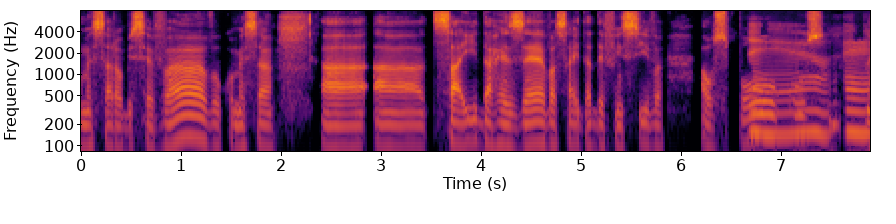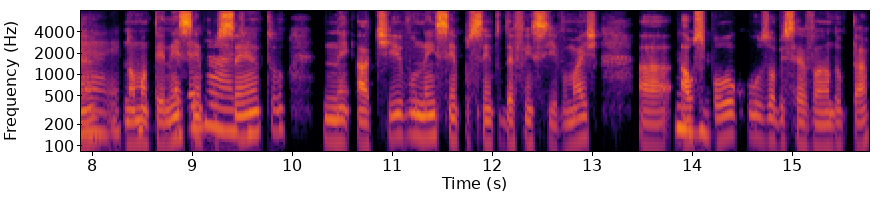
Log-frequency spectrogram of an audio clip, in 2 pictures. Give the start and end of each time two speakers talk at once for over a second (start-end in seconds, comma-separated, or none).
7.8-9.7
